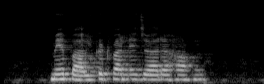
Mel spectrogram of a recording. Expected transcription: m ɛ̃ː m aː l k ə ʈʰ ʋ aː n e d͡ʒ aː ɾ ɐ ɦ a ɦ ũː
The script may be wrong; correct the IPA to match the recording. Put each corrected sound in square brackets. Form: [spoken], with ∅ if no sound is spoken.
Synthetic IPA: m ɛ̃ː [b] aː l k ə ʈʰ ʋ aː n e d͡ʒ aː ɾ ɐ ɦ a ɦ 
